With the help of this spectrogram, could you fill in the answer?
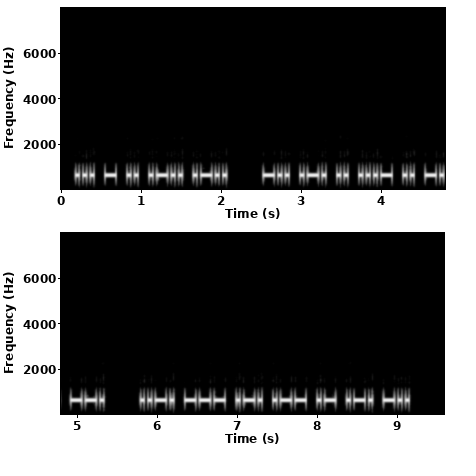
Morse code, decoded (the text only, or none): STILL DRIVING FORWARD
